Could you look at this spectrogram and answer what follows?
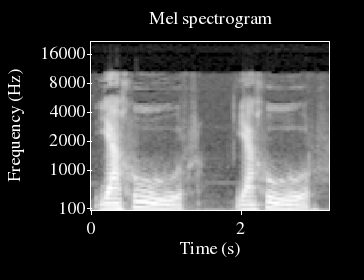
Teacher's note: the ra will go sakin, so the dummah wow long vowel sound can go 2, 4 or 6 long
